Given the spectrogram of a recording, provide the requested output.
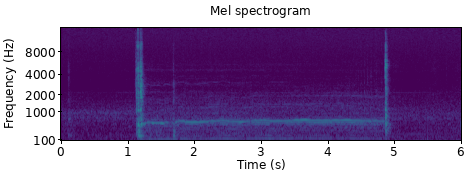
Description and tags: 53-2 trunk closed
Lincoln towncar trunk closed. Motorized fastener pulls the trunk closed. Recorded with cheap condenser microphone onto a Sony MD recorder.
electric, field-recording, machine, car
